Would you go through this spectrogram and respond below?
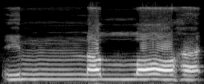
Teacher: আল্লাহ শব্দের ডানে জবর থাকার কারণে আল্লাহ শব্দের লামটা মোটা হবে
